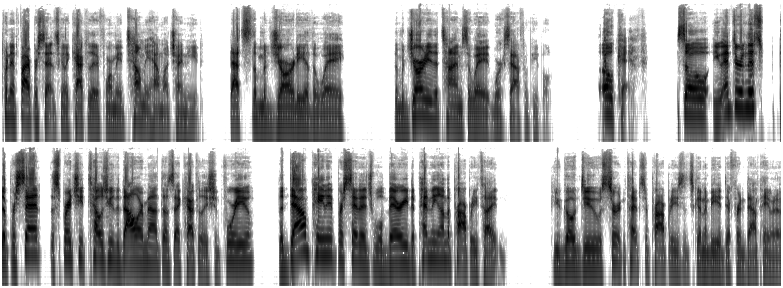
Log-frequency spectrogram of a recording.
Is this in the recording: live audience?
yes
